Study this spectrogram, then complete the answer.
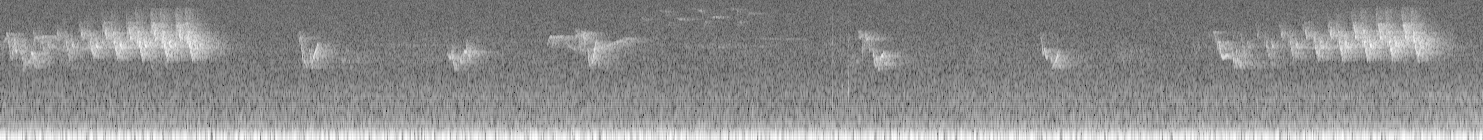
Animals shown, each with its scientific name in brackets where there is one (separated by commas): Eastern Wood-Pewee (Contopus virens), Blackburnian Warbler (Setophaga fusca), Ovenbird (Seiurus aurocapilla), Red-eyed Vireo (Vireo olivaceus)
